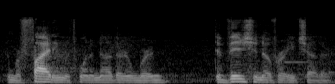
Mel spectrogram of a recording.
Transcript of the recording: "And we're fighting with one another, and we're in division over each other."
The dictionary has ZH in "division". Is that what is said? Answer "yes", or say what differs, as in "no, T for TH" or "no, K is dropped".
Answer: yes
